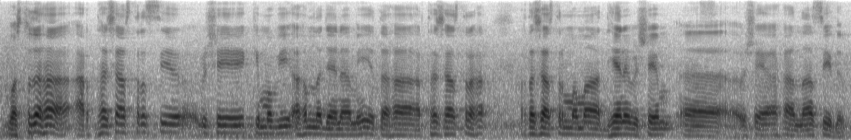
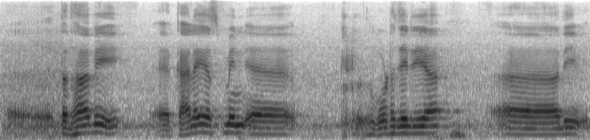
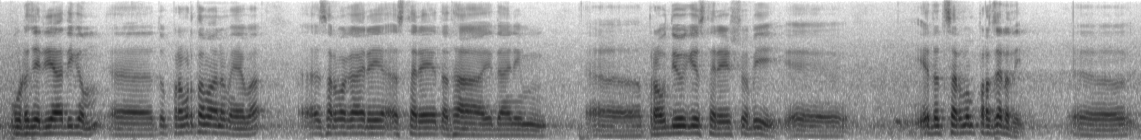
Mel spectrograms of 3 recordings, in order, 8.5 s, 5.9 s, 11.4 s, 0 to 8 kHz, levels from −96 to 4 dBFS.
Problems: constant background noise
